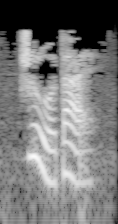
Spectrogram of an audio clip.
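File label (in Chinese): "热带" Mandarin Chinese; hsk; chinese-flashcards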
